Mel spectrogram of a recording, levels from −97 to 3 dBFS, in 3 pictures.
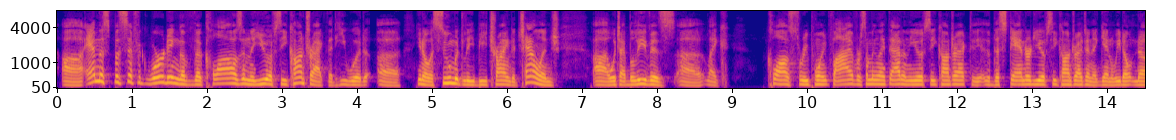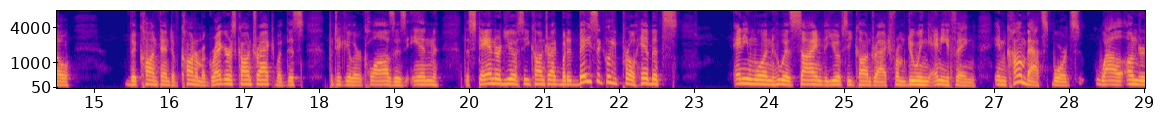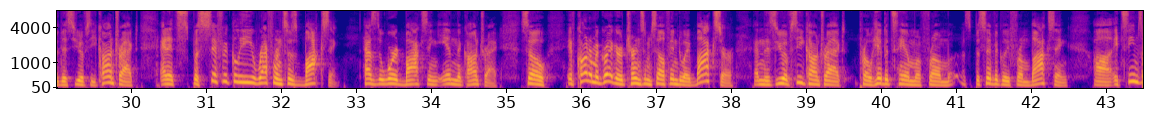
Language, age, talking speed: English, 20-39, 165 wpm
